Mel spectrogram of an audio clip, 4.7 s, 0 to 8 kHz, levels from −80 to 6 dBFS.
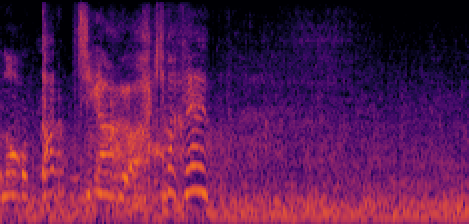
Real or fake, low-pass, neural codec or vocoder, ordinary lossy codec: fake; none; codec, 16 kHz, 4 kbps, FreqCodec, smaller model; none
